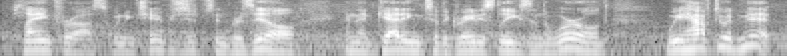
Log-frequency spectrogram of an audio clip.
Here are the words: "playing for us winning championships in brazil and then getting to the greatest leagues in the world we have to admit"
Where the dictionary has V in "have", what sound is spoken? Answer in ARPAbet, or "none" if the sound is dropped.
F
